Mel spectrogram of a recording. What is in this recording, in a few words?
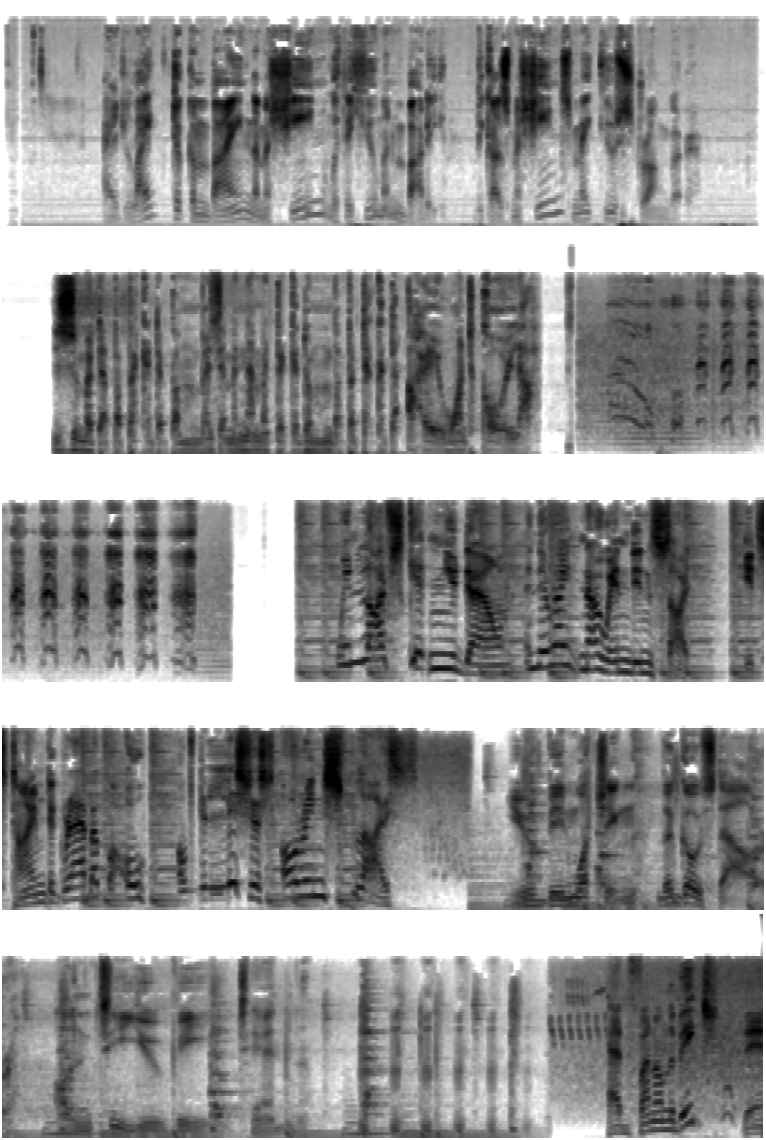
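Character, narrator UK male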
